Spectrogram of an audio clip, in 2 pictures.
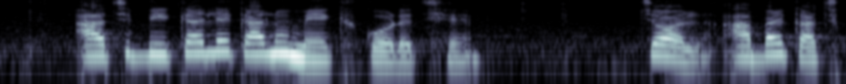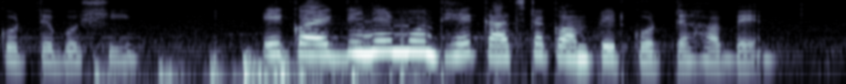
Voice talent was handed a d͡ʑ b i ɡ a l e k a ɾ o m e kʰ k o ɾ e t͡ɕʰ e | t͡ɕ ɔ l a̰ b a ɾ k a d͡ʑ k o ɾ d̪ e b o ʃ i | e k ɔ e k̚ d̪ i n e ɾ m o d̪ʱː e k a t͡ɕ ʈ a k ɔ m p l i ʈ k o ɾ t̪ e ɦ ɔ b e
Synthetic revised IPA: a d͡ʑ b i k a l e k a l o m e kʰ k o ɾ e t͡ɕʰ e | t͡ɕ ɔ l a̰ b a ɾ k a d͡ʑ k o ɾ t̪ e b o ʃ i | e k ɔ e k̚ d̪ i n e ɾ m o d̪ʱː e k a t͡ɕ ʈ a k ɔ m p l i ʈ k o ɾ t̪ e ɦ ɔ b e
